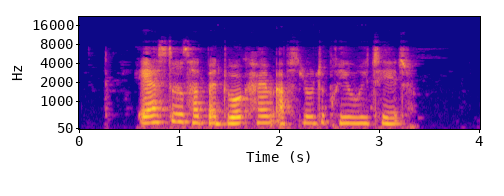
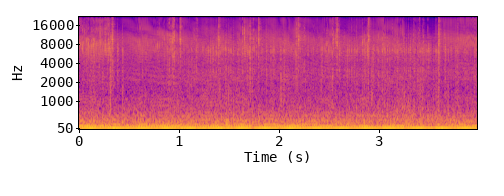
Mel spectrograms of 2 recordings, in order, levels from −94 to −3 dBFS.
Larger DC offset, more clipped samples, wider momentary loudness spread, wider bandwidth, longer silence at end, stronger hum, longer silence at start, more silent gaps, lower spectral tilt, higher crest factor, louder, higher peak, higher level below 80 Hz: neither; neither; first, 10 LU vs 1 LU; second, 9.4 kHz vs over 20 kHz; first, 0.65 s vs 0 s; neither; first, 0.6 s vs 0 s; neither; about the same, -4 dB/octave vs -4.5 dB/octave; first, 18 dB vs 12 dB; about the same, -19 LUFS vs -20 LUFS; first, -2 dBFS vs -6 dBFS; second, -50 dBFS vs -18 dBFS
